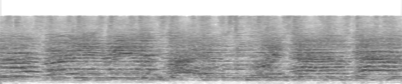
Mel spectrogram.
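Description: A large group strumming ukuleles together, with many voices singing along as a crowd.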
